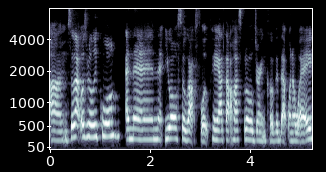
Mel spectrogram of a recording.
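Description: A woman talks with a Californian accent and ordinary pitch variation. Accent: General American (Californian). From Southern California. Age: 30s. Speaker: nurse. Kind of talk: interview.

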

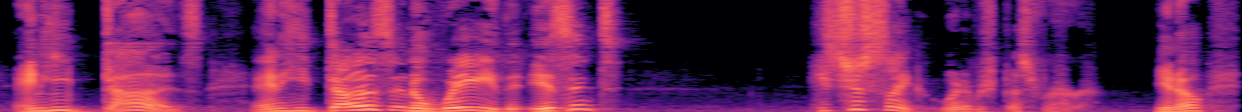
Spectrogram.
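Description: Speaking with an American accent, a man uses a high pitch, very wide pitch swings, big swings in loudness and an animated tone. He leaves long, frequent pauses, and the recording is very clean with a silent background. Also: moderate pace. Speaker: podcast host. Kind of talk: casual chat.

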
